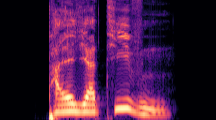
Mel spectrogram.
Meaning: inflection of palliativ: 1. strong genitive masculine/neuter singular 2. weak/mixed genitive/dative all-gender singular 3. strong/weak/mixed accusative masculine singular 4. strong dative plural
- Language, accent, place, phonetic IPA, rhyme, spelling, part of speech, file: German, Germany, Berlin, [pali̯aˈtiːvn̩], -iːvn̩, palliativen, adjective, De-palliativen.ogg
